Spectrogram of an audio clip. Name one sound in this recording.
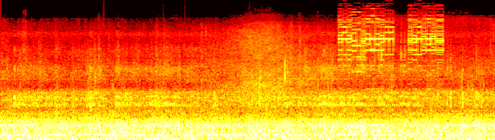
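Strong wind rumbles and buffets loudly outdoors.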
